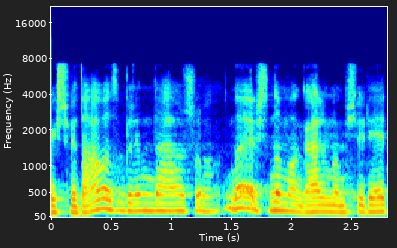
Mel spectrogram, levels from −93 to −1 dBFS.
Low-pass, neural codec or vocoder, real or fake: 7.2 kHz; codec, 16 kHz, 16 kbps, FreqCodec, smaller model; fake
